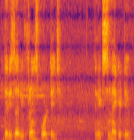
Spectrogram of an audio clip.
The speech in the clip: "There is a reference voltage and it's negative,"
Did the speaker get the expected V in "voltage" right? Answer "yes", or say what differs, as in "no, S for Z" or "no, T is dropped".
no, P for V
